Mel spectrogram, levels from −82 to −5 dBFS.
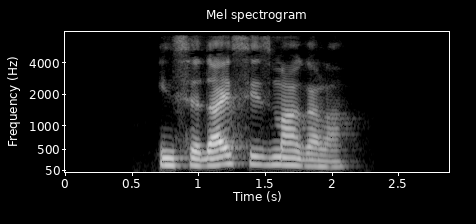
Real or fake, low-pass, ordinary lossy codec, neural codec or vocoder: fake; 7.2 kHz; MP3, 48 kbps; autoencoder, 48 kHz, 128 numbers a frame, DAC-VAE, trained on Japanese speech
